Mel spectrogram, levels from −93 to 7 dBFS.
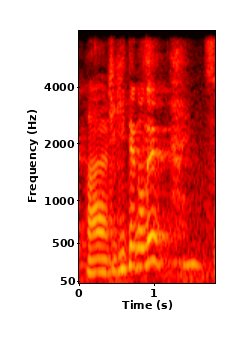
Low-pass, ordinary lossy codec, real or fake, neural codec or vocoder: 7.2 kHz; Opus, 32 kbps; real; none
